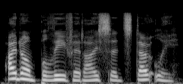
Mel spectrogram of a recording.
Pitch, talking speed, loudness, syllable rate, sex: 200 Hz, 230 wpm, -16 LUFS, 5.8 syllables/s, female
